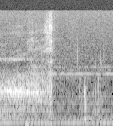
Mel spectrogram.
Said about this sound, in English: Good sip of pumpkin spice coffee my wife bought this weekend. It's delicious.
